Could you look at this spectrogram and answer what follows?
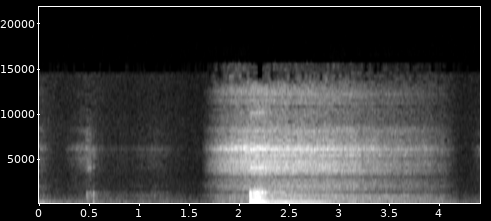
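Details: Adult woman snoring in sleep: one breath with a brief, whistling, snort-like snore over a hissy, airy rush.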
